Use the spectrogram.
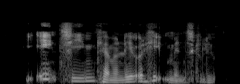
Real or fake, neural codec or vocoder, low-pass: real; none; 7.2 kHz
